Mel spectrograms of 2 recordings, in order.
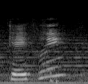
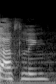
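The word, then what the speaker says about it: Kathlen: Es Kathleen.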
